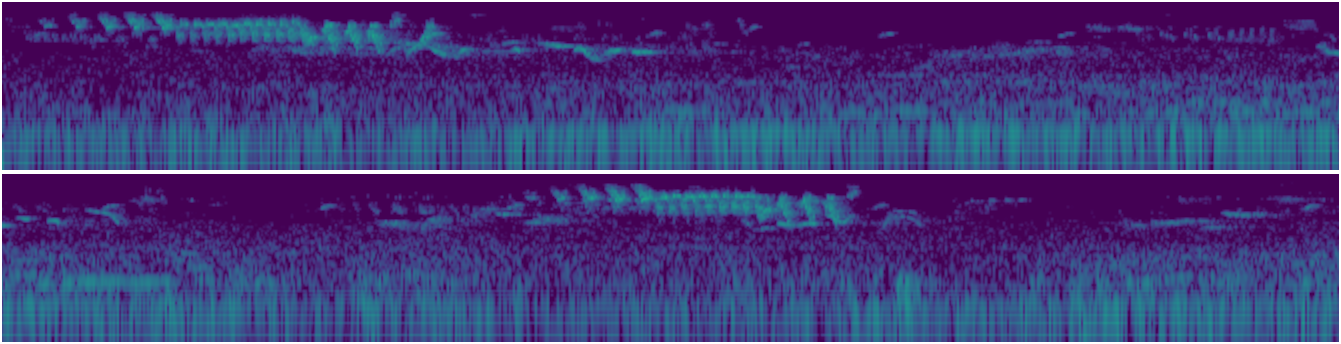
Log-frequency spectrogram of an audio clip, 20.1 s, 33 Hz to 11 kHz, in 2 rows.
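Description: A songbird singing two loud, rapid trilled phrases, the first about half a second in and the second about 14 seconds in. Each phrase ends in a few lower notes, and fainter bird chirps come in between.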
